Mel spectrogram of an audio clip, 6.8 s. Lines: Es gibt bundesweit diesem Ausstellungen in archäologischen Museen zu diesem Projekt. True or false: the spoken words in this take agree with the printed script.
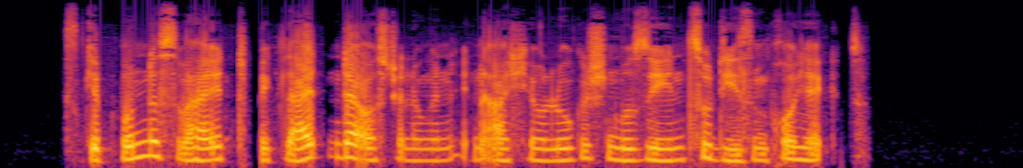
false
